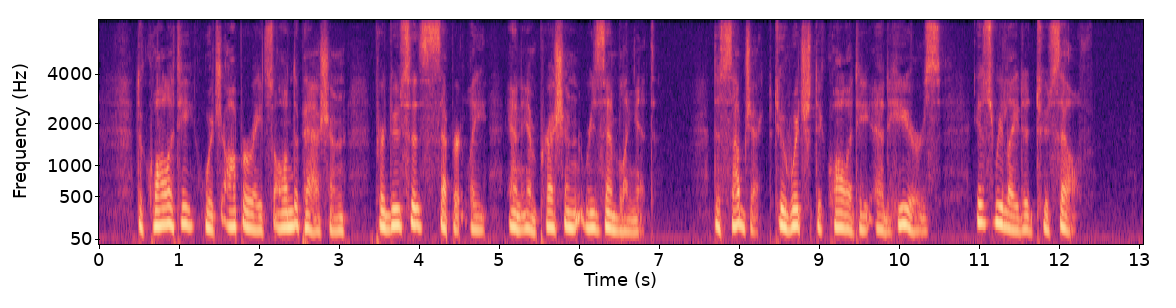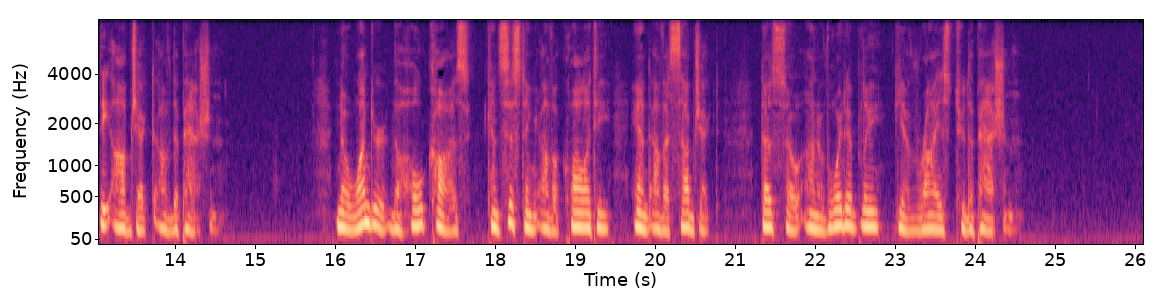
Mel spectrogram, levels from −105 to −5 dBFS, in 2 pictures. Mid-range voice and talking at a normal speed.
No: medium, 145 Hz; slow, 115 wpm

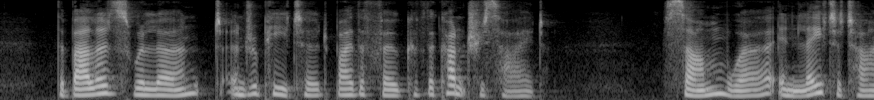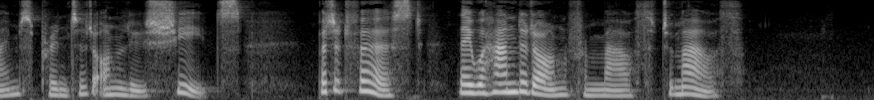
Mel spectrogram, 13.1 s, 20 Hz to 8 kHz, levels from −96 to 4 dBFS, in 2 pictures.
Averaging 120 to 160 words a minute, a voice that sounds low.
No: average, 150 wpm; medium, 185 Hz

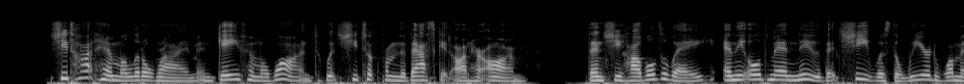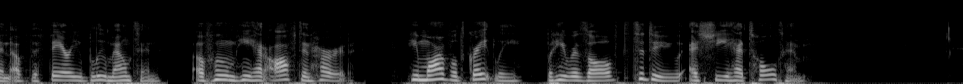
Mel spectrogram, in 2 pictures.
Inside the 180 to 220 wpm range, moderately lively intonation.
Yes: average, 185 wpm; average, 3.8 semitones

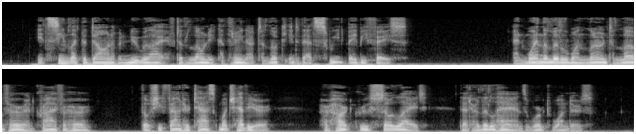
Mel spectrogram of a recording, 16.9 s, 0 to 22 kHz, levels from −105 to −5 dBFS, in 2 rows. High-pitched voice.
No: very low, 90 Hz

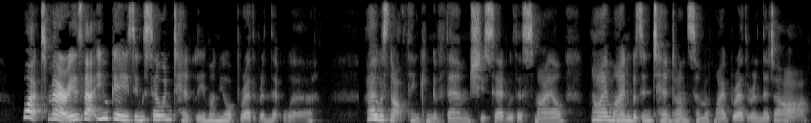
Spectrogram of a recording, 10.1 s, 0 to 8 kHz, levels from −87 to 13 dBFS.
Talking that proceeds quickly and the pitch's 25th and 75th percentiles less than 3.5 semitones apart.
No: fast, 220 wpm; wide, 5.4 semitones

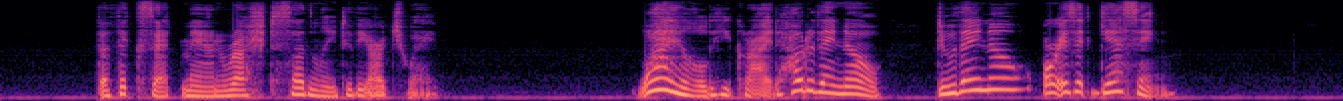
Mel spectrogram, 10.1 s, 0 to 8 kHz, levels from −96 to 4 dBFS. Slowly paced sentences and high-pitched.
Yes: slow, 130 wpm; high, 205 Hz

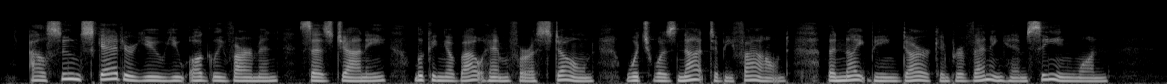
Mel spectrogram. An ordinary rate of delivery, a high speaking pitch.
No: average, 155 wpm; medium, 170 Hz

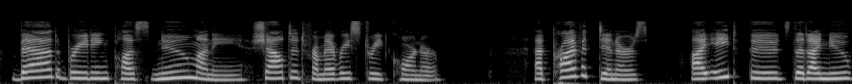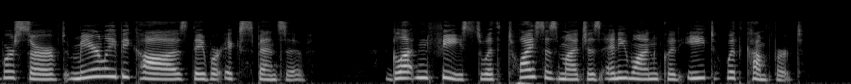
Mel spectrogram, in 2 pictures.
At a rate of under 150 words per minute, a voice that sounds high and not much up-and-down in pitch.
No: slow, 135 wpm; very high, 260 Hz; average, 3.4 semitones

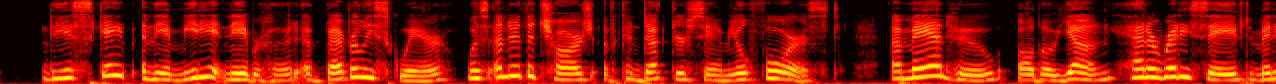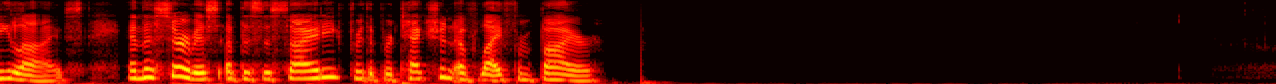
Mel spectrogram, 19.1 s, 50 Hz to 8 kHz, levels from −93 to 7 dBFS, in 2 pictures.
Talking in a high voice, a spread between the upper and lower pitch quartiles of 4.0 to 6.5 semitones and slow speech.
Yes: high, 225 Hz; average, 4.9 semitones; slow, 125 wpm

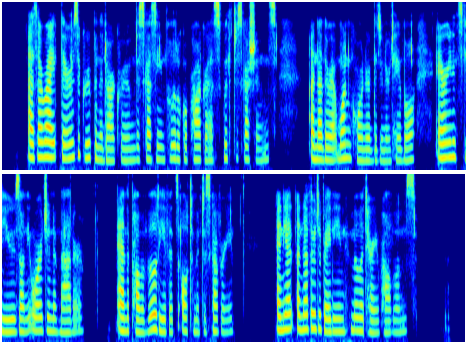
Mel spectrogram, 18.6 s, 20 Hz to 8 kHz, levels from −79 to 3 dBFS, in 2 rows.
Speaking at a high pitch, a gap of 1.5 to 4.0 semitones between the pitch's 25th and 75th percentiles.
Yes: high, 225 Hz; narrow, 2.5 semitones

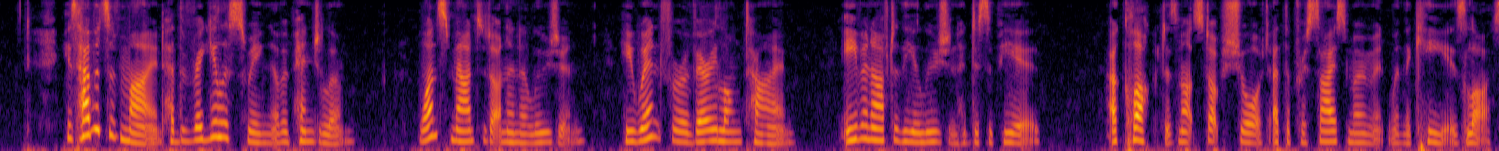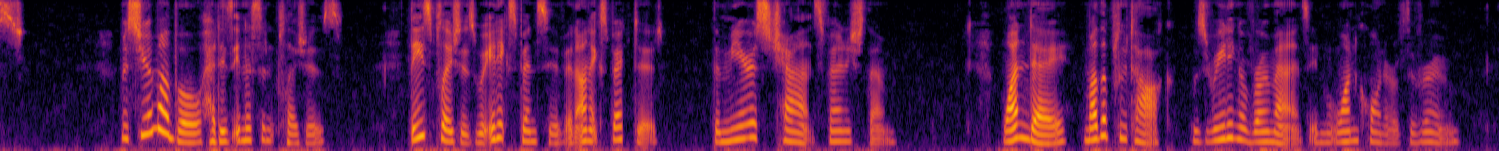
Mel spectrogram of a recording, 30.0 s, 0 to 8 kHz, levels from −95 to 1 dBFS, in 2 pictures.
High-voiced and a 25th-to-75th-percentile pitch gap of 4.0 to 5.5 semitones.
No: high, 205 Hz; average, 3.5 semitones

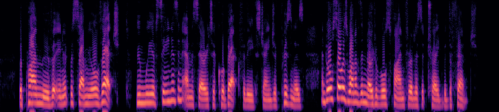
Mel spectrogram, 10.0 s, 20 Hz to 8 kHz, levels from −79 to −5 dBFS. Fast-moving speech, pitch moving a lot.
Yes: fast, 215 wpm; wide, 5.7 semitones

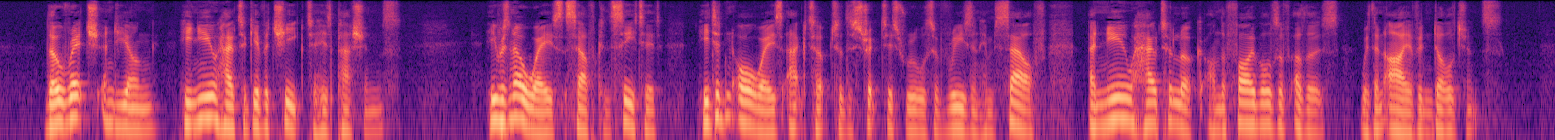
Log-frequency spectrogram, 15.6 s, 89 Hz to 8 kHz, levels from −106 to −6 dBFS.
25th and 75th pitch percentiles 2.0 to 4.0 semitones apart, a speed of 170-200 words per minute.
No: average, 4.5 semitones; average, 180 wpm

